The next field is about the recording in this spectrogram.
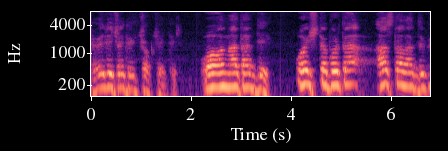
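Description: The tone is dark and mellow, the pace very slow, the pitch variation ordinary, and the loudness swings widely. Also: man, high pitch for a man. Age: 80s+. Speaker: beekeeper and villager. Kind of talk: interview answer.

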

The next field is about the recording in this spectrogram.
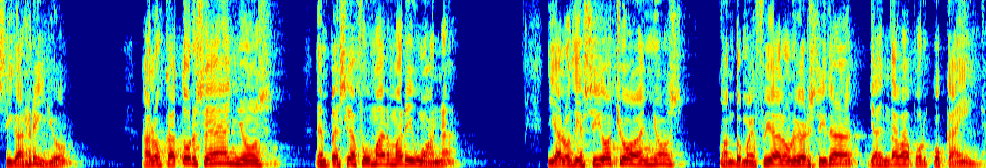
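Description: At a fairly slow pace with long, frequent pauses, a man speaks at high pitch with ordinary pitch variation and very even loudness over a quiet background. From Puerto Rico. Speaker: pastor; guest pastor. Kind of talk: sermon. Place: church. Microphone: handheld.

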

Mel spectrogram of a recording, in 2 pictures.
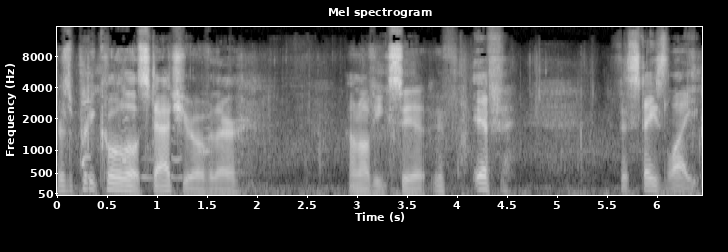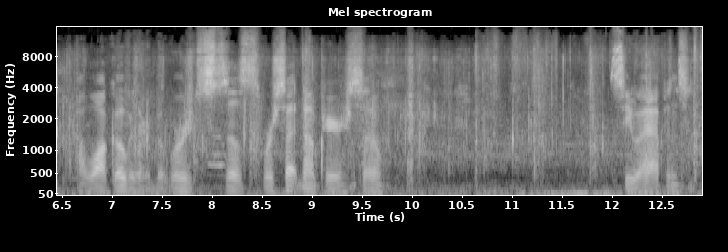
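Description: A man with a very deep, low pitch pauses long and often but uses lively intonation. The sound is dry with no echo, and background noise is noticeable. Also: moderate pace. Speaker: RV traveler vlogger. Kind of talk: casual vlog chat. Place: open country. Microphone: phone near.

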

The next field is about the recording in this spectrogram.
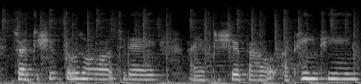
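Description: Faint music plays behind a woman speaking at a moderate pace. Her pitch variation is ordinary. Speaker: vlogger. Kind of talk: casual vlog chat. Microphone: phone near.

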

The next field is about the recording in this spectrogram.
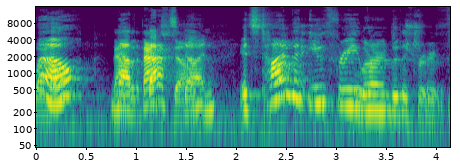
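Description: A female-sounding, cartoonish character voice speaks at a fairly slow pace. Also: fairly high pitch for a woman. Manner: ominous, deliberate.

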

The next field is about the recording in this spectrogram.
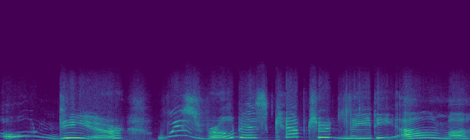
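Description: A woman puts on a character voice at an extremely high pitch. She speaks slowly, with big pitch swings.

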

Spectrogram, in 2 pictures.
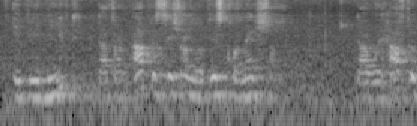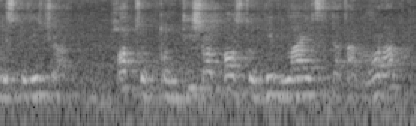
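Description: Noticeable background noise sits behind the man as he talks. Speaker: speaker at a lecture event. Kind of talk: formal speech. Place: hall. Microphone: podium.

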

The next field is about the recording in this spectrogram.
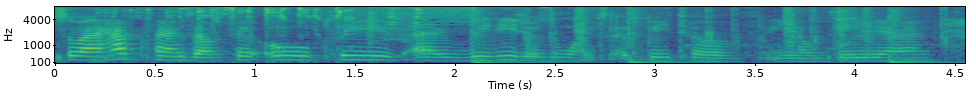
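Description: Clear music plays in the background. A woman speaks with a fairly low pitch and ordinary pitch variation. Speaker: guest. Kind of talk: cooking show conversation. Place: studio. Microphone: lapel.

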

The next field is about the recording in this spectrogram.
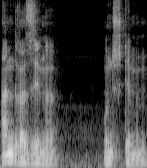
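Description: This man's tone is dark and mellow. His pitch moves with ordinary variation. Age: 40s. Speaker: curator and writer. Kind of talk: reading aloud a poetic text. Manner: rhythmic, declamatory. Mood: serious, reflective. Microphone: phone near.

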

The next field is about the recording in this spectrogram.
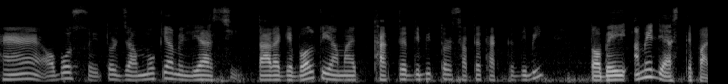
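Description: Using a cartoonish character voice, a woman speaks at a medium pitch and a moderate pace, with a dry, close sound and no echo. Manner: whiny, pleading.

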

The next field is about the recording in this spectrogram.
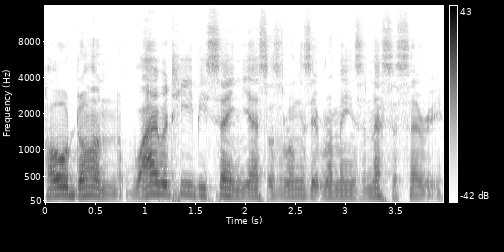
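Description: A man's dark, mellow tone with ordinary pitch variation. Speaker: anime reaction streamer. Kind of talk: casual reaction commentary. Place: home room. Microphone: studio mic.

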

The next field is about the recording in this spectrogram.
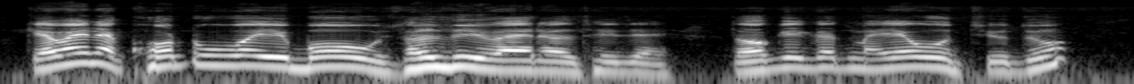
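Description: A very clean, silent-background recording of a man, his pitch varying in an ordinary way. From Gujarat, Gir Somnath district, India. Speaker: vlogger. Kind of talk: casual Q&A vlog.

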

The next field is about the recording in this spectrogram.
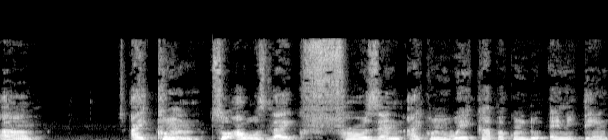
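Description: Over a quiet background, a woman with a French accent talks at a fairly slow pace and medium pitch with ordinary pitch variation. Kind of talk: testimony. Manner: halting. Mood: earnest, recounting near-death. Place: home room. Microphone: phone near.

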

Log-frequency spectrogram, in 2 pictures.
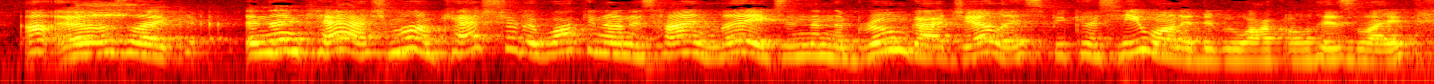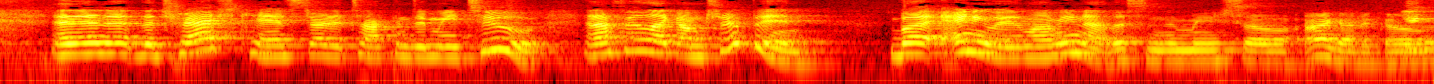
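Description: A woman at a fairly quick pace, with audible room echo. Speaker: prank caller vlogger. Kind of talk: casual vlog chat. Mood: playful, suppressing laughter. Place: home room. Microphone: camera far.

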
